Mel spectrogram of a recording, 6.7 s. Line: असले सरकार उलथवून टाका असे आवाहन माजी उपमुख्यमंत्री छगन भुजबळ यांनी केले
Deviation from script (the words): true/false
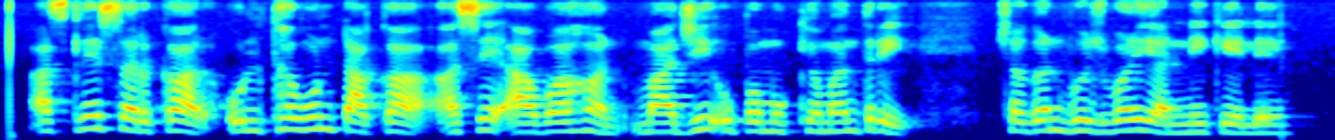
false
